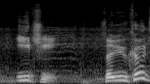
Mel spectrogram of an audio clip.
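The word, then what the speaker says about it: 一: He's blind and in Japanese one is pronounced Ichi.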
